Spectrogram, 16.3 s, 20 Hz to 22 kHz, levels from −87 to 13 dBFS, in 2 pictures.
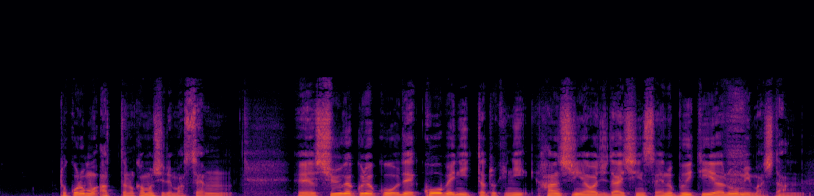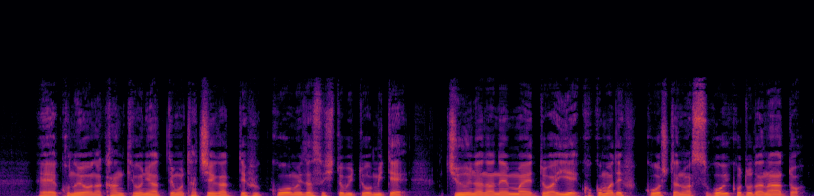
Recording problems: none

